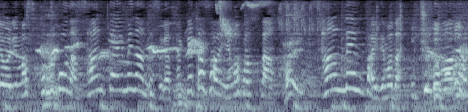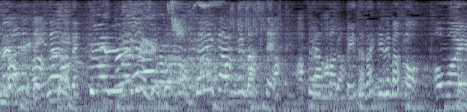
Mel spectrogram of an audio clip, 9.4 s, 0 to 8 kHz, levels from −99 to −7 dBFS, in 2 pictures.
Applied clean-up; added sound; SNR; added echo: none; Bird; 8 dB; reverberation time 2.9 s.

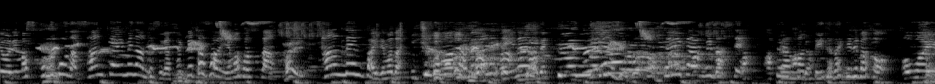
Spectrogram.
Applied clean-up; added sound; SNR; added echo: classical method WPE with log-MMSE.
